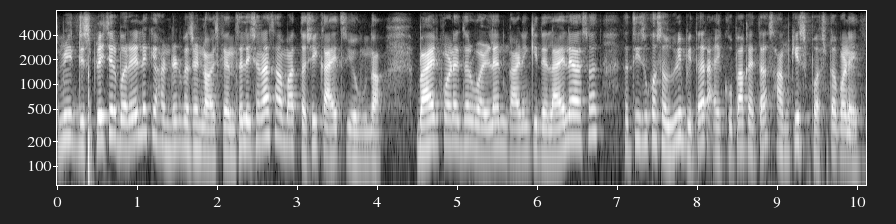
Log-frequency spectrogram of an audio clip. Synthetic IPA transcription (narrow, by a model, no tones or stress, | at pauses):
t̪um̤iːɖisplet͡ɕeɾbəɾəjlekiɦəɳɖɾeɖpəɾsẽɳʈnɔjskɛnseleɕənasamat̪ːəɕiːkajt͡sjeuna | baɦeɾkɔɽ̃ed͡zəɾʋəɭlanɡaɽ̃ikit̪elajleəsat̪ːəɾt̪iːsukʰasəɡɭiːpit̪əɾa̰jkupakat̪asamkiːspəʂʈəpəɳ̃e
